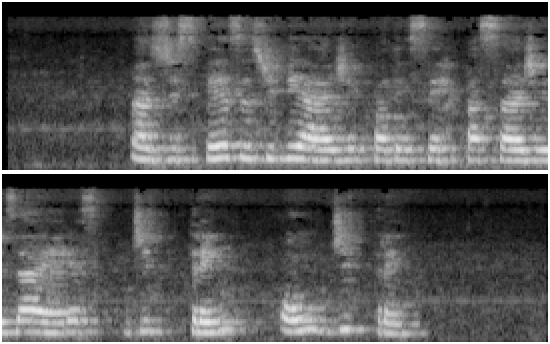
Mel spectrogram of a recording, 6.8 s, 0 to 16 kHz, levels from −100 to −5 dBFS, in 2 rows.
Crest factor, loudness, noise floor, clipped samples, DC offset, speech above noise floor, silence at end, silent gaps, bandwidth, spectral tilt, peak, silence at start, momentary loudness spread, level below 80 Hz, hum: 16 dB; -23 LUFS; -58 dBFS; under 0.1%; under 0.1%; 36 dB; 0.75 s; none; 11.5 kHz; -3.5 dB/octave; -8 dBFS; 0.8 s; 10 LU; -66 dBFS; none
